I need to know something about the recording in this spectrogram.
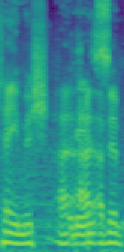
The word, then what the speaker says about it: Hamish: Um so Hamish uh I know this is your favorite track and it's Hamish. I I've been pronouncing it wrong for two years, but uh that's fine.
